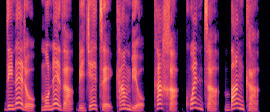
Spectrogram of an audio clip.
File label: money in spanish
